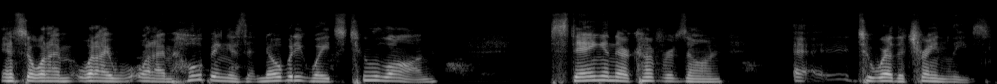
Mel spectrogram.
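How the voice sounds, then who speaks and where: Brief: male podcast host, slightly high voice, earnest and rambling, dry close sound. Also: takes it slowly, a little mellow, no echo. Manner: earnest, rambling, with many restarts and fillers; grows impassioned and emphatic. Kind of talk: casual motivational podcast talk.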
